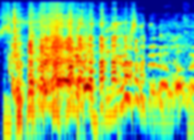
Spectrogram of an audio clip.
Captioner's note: laughter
